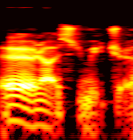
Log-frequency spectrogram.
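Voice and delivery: really low, soft, breathy voice. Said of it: "he had a really low voice and he would say".

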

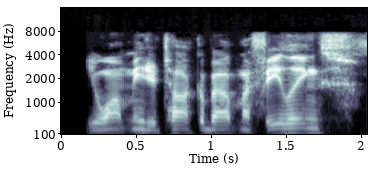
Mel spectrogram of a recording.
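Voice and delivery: put-on deadpan delivery. Imagining Jerry Sloan answering a reporter, imitating his deadpan. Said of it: "looking deadpan in a reporter going".

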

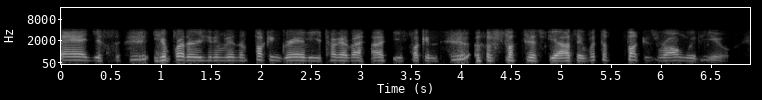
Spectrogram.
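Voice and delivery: frantic, appalled, freaked-out, stammering rant. Retelling a movie scene where a character reacts to a confession: imitating someone freaking out. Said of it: "he starts freaking out".

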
